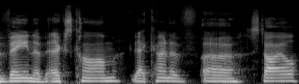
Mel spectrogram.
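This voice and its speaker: With a slight Southern US accent, a man talks fairly slowly in a flat monotone. The recording is very clean, with a silent background. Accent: slight Southern US twang. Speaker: podcast host. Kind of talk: casual solo commentary. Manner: casual, lots of filler words.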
